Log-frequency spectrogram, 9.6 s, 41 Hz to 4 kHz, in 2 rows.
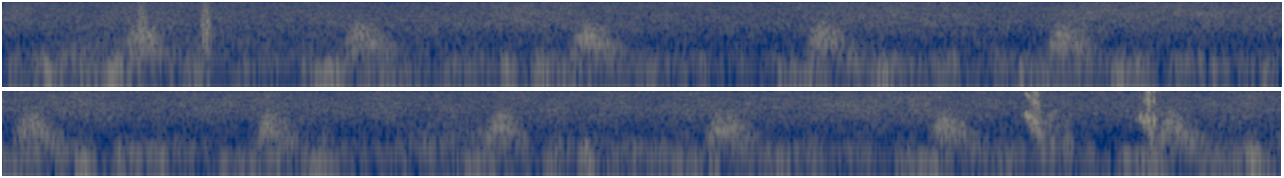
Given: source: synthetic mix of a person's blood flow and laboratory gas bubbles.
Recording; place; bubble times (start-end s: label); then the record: Doppler ultrasound of blood flow; subclavian vein
8.62-8.83 s: bubbles
9.04-9.17 s: bubbles
From the record:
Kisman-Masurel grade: 211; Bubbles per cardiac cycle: several, 3 to 8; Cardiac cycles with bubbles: 1 to 10%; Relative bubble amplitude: barely perceptible (0.100 to 0.250); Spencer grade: 1 (occasional bubble signal discernible with the cardiac motion signal, with majority of cardiac periods free of bubbles); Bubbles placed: anywhere in the cardiac cycle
